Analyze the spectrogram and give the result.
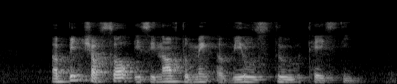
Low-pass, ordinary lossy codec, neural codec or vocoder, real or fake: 7.2 kHz; none; vocoder, 44.1 kHz, 128 mel bands, Pupu-Vocoder; fake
